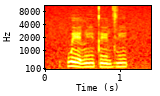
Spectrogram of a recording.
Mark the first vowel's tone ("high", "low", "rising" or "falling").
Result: falling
